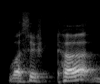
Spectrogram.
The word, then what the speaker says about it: Vasishtha: Vasishtha, there, Shakara is there. Sha and Tha. Tha is Mahaprana. Hence it is green in color.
